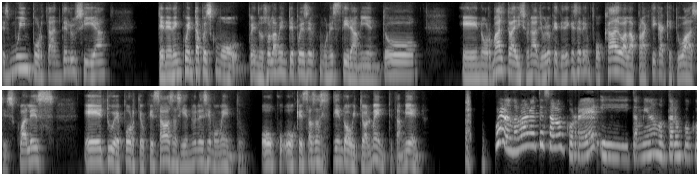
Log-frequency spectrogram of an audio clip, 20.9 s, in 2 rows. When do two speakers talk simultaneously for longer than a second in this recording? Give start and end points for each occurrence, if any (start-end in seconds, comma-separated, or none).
none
